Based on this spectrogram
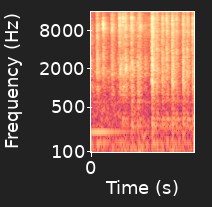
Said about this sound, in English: I'm sure you can all hear my wonderfully noisy keyboard.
